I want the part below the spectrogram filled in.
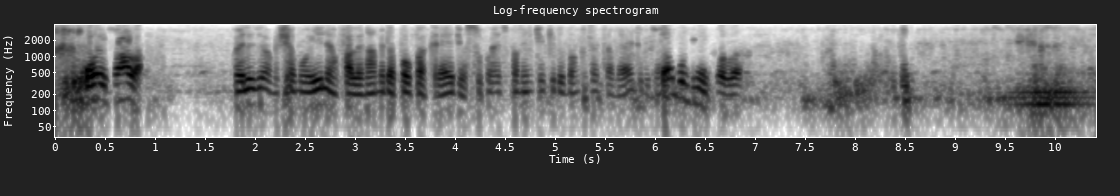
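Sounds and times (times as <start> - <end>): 
speech: 0.3 - 1.0, 1.8 - 8.6
road noise: 5.4 - 10.3
car engine rumble: 7.3 - 10.3.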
